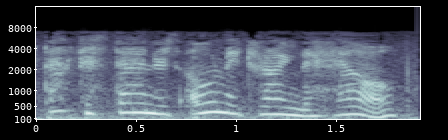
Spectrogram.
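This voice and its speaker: A woman's voice: a little high, expressive, moderate pace, close to an everyday voice. An actress playing a worried, pleading woman in a 1970s radio drama, anxious and placating. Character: worried, pleading woman minding a hostile man. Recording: noisy lo-fi vintage radio broadcast.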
